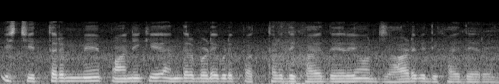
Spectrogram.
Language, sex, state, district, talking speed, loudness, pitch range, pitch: Hindi, male, Gujarat, Valsad, 240 wpm, -15 LUFS, 130-145 Hz, 140 Hz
